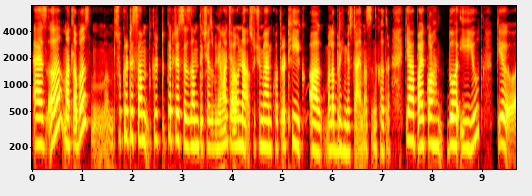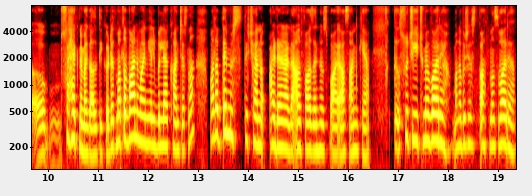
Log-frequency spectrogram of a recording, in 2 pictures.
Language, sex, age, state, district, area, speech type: Kashmiri, female, 45-60, Jammu and Kashmir, Budgam, rural, spontaneous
